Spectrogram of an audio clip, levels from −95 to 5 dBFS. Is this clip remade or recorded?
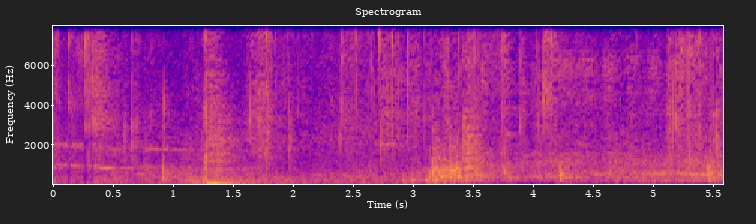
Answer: recorded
